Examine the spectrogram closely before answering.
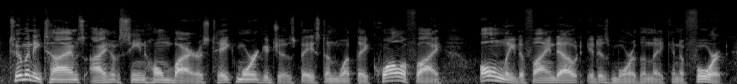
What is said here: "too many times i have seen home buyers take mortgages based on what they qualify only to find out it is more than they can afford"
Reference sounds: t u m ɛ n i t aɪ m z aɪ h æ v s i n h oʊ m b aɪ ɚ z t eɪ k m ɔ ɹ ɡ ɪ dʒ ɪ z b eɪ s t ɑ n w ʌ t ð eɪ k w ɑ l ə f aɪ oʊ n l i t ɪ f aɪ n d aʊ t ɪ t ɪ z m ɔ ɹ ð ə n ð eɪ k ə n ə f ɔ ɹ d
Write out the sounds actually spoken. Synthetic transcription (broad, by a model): t u m ɛ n i t aɪ m z aɪ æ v s i n h oʊ m b aɪ ɚ z t eɪ k m ɔ ɹ ɡ ɪ dʒ ɪ z b eɪ s t n w ʌ t ð eɪ k w ɑ l ə f aɪ oʊ n l i t ɪ f aɪ n d aʊ t ɪ t ɪ z m ɔ ɹ ð ə n ð eɪ k ə n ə f ɔ ɹ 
